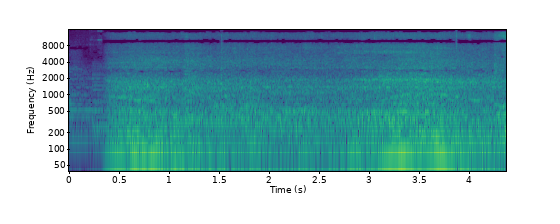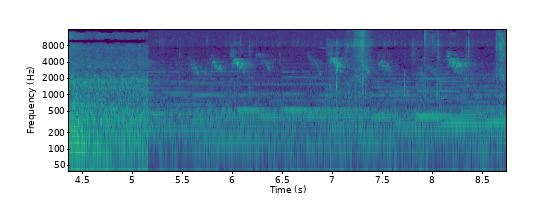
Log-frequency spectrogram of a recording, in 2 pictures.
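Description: Loud outdoor street noise with a heavy low rumble, like traffic, for about five seconds, over orchestral background music. It cuts off suddenly, leaving the music with birds chirping.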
